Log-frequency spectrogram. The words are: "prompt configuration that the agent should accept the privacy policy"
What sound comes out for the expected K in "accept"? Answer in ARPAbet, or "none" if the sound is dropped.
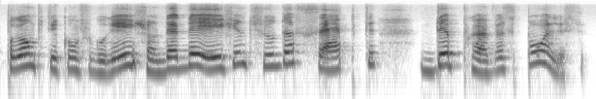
none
